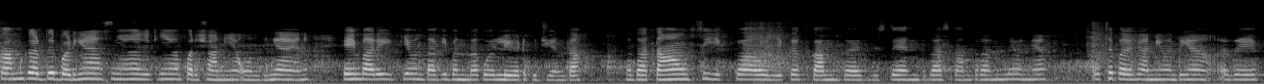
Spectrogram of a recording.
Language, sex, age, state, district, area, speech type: Dogri, female, 30-45, Jammu and Kashmir, Reasi, rural, spontaneous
